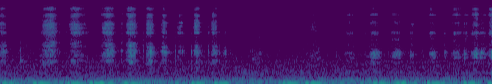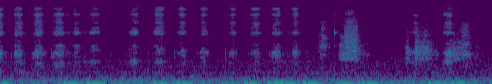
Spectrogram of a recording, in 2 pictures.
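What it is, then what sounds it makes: Pencil drawing on a paper sketchbook page. A graphite pencil draws strokes on a white paper page of a spiral-bound sketchbook resting on a desk. Quiet, bright, scratchy bursts of pencil strokes come in an irregular rhythm, with short pauses between them. A steady low hum runs underneath throughout.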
